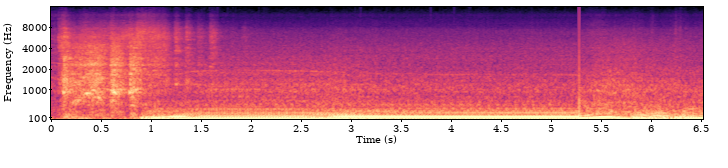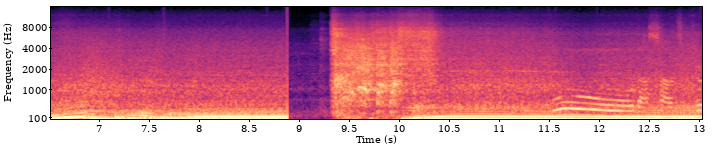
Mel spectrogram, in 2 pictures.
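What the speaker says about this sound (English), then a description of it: "with everything done now with the old exhaust off and the new exhaust sound" Loud Nissan Skyline R32 GT-R new exhaust starting and revving, with deep rumbling idle, rising and falling revs, a brief cut, then another start and rev.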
